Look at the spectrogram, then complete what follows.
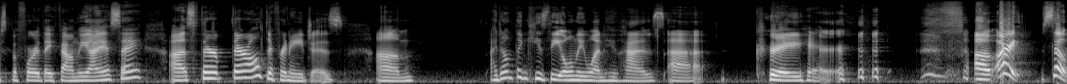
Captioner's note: Emma laughs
